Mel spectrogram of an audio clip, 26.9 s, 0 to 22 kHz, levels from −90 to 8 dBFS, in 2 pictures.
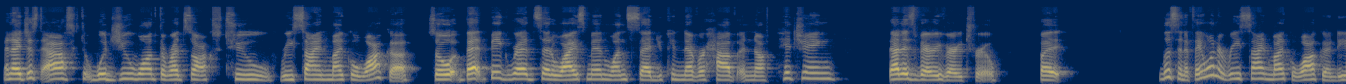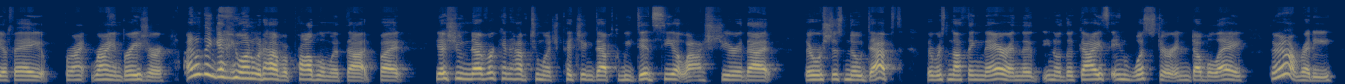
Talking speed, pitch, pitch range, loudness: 215 wpm, 220 Hz, 200-245 Hz, -22 LUFS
